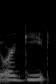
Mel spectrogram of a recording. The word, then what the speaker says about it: orgeat: And then about 1 ounce of Orgeat, which is spelled O-R-G-E-A-T. And I always want to say Orgeat, but I don't think that's right. I think it's Orgeat, which is like an almond syrup.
